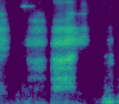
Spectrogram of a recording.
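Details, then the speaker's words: A spoken imitation of a tubular bronchial breath sound (soplo tubárico), which signals lung consolidation such as pneumonia. "les puedo hacer de un soplo tubárico y este soplo tuvárico significa que existe una condensación pulmonar"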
